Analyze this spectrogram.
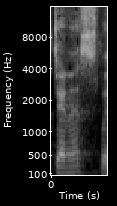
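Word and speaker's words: Denis: Dennis Merkus. – And can you spell that for everybody? – Dennis with one N, not the American way.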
